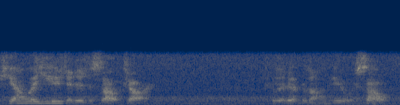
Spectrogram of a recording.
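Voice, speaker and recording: In an East Texas accent, a woman speaks at a moderate pace and fairly low pitch, her intonation fairly even, with long, frequent pauses and noticeable background noise. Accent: Southern US, East Texas. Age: 80s+. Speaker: family storyteller. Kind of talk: oral history interview answer.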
